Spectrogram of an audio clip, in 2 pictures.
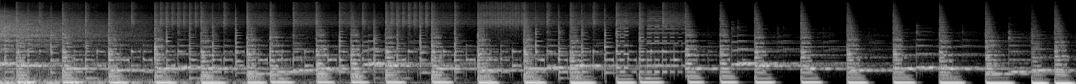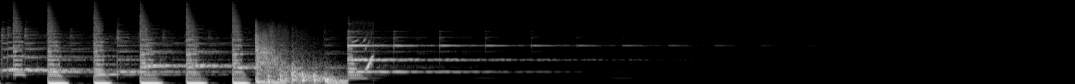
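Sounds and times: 
cheerful music: 0.0 - 16.4.

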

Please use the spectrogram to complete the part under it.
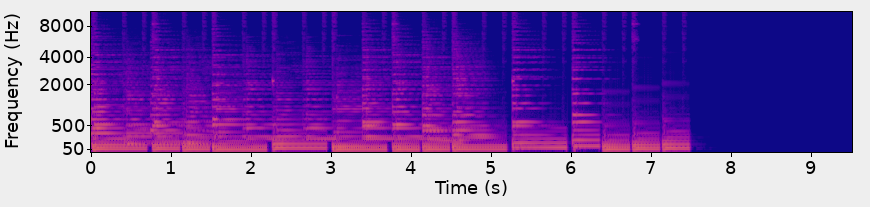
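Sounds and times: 
MIDI music: 0.0 - 7.5.

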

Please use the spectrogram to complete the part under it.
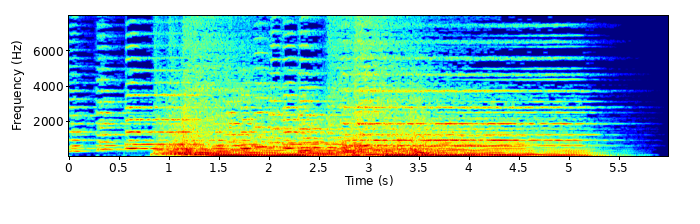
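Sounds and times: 
game win jingle: 0.8 - 4.7.

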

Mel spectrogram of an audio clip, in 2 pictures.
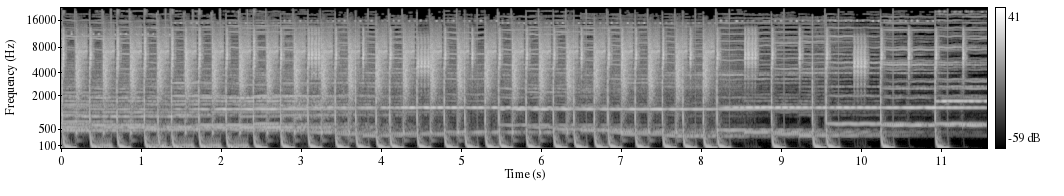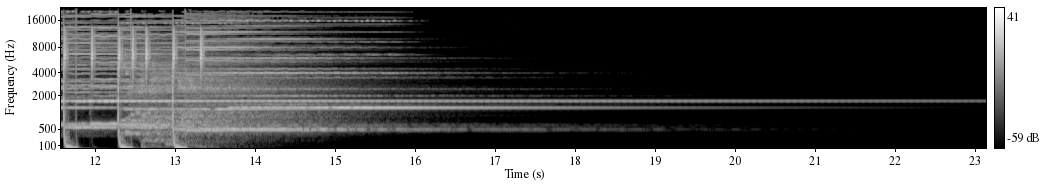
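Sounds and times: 
spooky instrumental music mix: 0.0 - 10.4, 11.0 - 14.6.

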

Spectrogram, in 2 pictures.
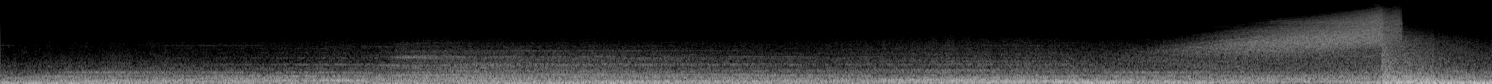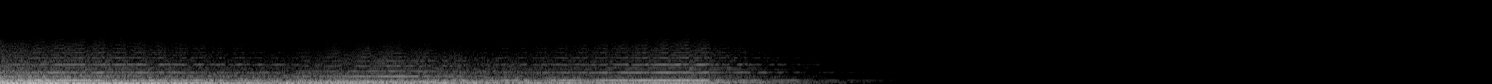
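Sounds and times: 
dark drone: 0.0 - 23.2.

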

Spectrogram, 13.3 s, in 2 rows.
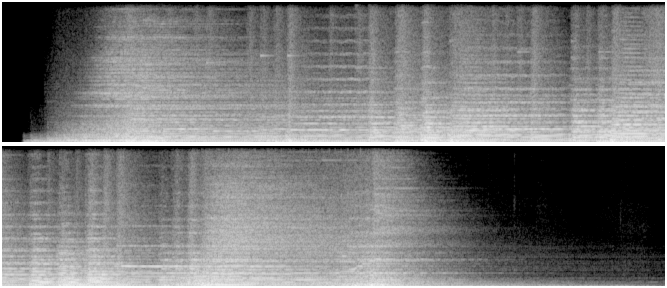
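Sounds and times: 
victory jingle: 1.1 - 11.6.

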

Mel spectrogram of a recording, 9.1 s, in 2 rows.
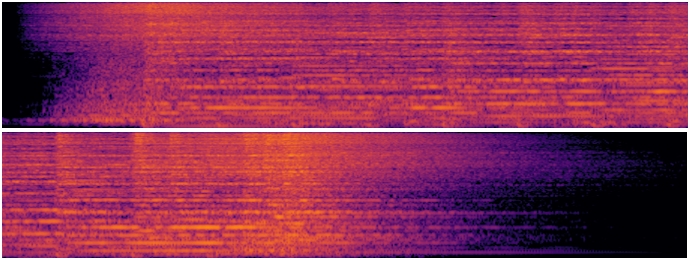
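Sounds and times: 
epilogue music: 0.2 - 8.4.

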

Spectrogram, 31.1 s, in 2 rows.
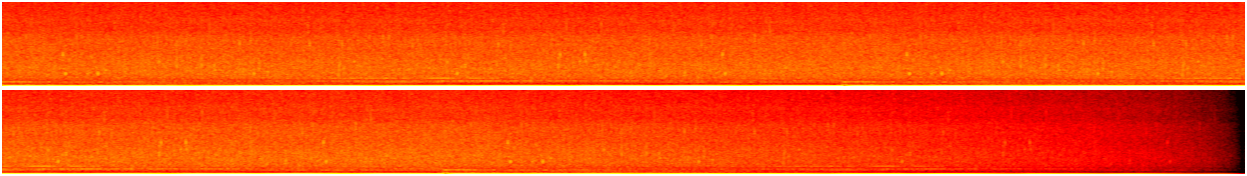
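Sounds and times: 
haunted rain: 0.0 - 31.0.

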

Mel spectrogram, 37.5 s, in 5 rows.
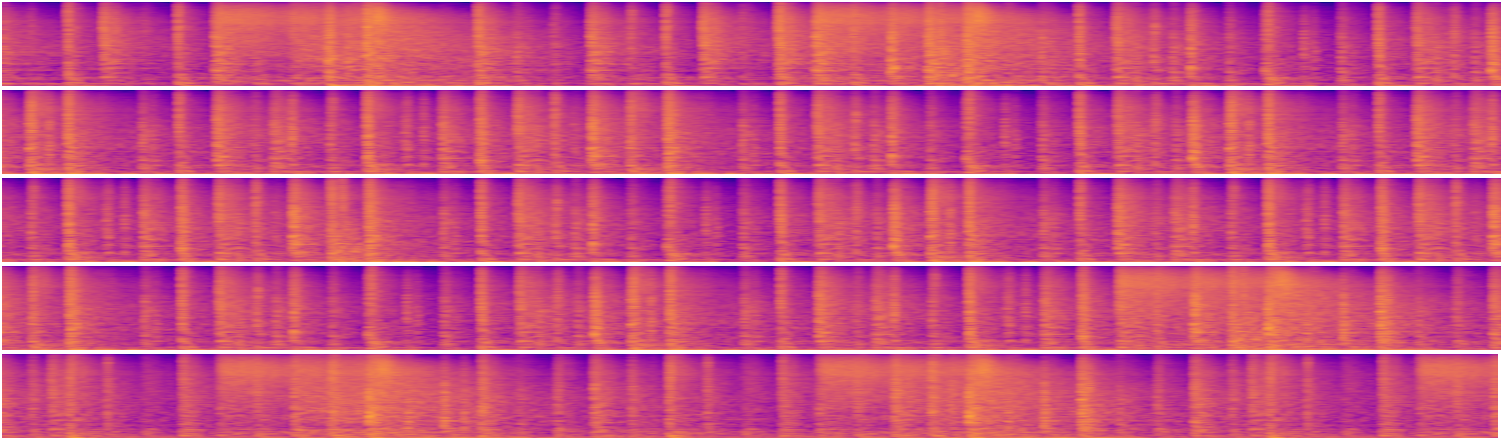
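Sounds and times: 
battle drums music: 0.0 - 37.4.

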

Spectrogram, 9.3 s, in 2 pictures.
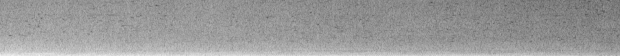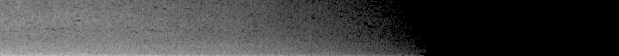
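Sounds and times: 
hospital music: 0.0 - 5.4.

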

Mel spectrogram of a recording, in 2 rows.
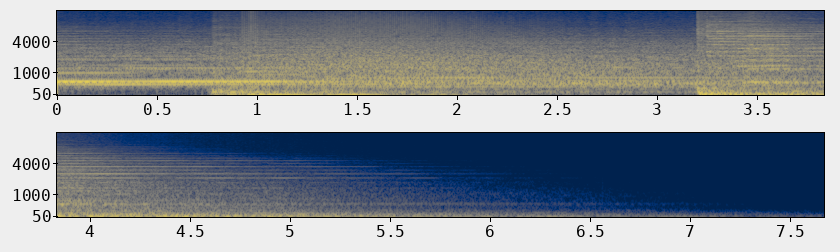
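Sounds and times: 
large string section: 0.2 - 4.9.

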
